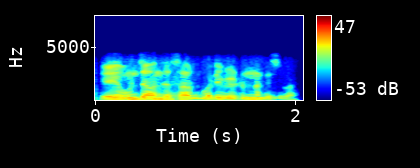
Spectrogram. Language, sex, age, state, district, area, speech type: Nepali, male, 18-30, West Bengal, Kalimpong, rural, conversation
